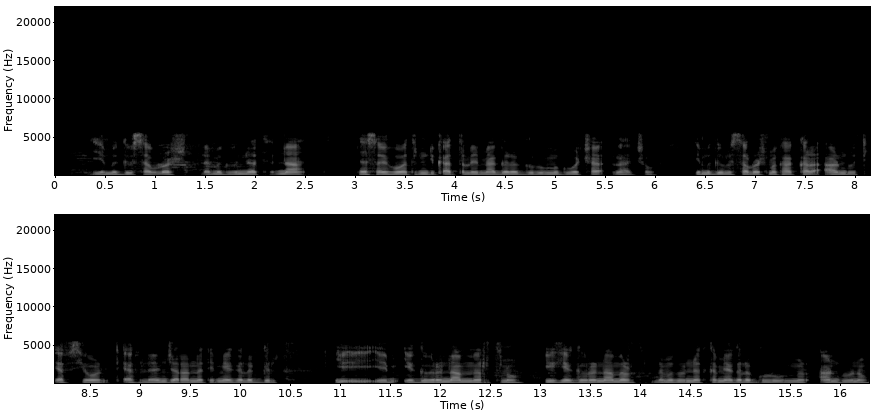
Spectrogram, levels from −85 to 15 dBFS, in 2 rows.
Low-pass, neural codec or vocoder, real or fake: 5.4 kHz; vocoder, 44.1 kHz, 128 mel bands every 512 samples, BigVGAN v2; fake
